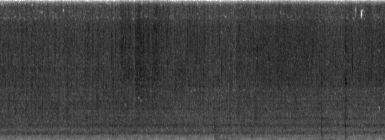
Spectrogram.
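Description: Chopped onions and spice marinade sizzling in hot oil in a stainless steel pot, a steady frying sound, while a silicone spatula stirs them. A brief click near the end.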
